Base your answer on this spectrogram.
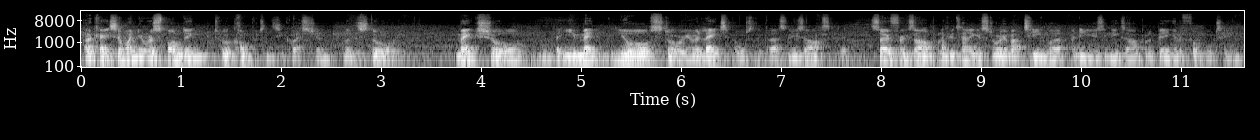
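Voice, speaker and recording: A man's voice: medium pitch, expressive, quick pace, hardly any pauses, darkish tone, recorded from a distance, slight background noise, rough recording. A man giving an instructional presentation, as a presenter of practical advice. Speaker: presenter giving interview tips.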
